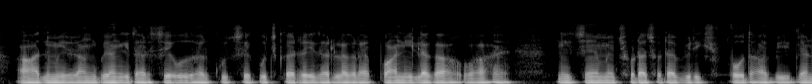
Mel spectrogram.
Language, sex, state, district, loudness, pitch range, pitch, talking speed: Maithili, male, Bihar, Madhepura, -23 LUFS, 85-90 Hz, 90 Hz, 185 wpm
